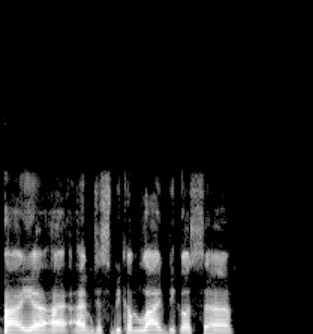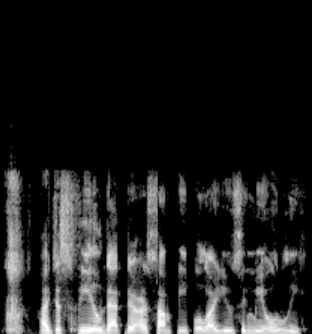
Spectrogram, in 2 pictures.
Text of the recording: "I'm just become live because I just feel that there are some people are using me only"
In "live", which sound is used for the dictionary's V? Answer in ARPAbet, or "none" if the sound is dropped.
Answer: V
